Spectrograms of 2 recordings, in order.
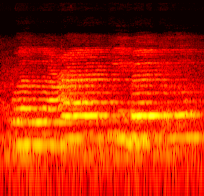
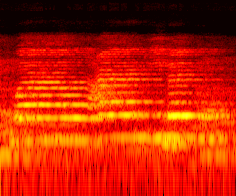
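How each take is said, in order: First: The vowel runs straight into the l. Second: The vowel before the l is drawn out. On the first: The speaker calls it right. "dibacanya dilangsungin ke huruf lamnya" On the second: The speaker calls it wrong. "bukan dipanjangin, bukan wal akibatu"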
